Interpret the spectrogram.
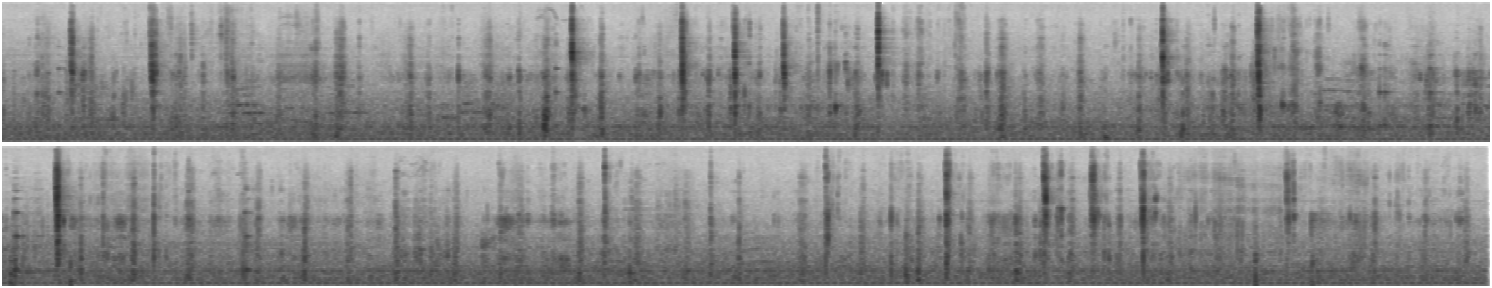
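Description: A person chewing and biting food close to the microphone, with many irregular sharp crunches and mouth smacks, over a faint steady hum.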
